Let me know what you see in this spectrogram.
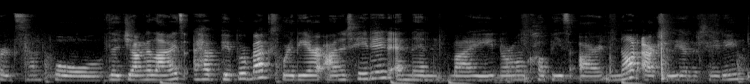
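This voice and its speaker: Talking at a fairly quick pace with a non-native accent, a woman uses a fairly high pitch and ordinary pitch variation over noticeable background noise. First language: not English. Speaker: booktuber. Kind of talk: casual vlog tutorial. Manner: casual, filler-heavy.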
